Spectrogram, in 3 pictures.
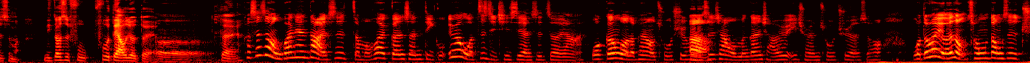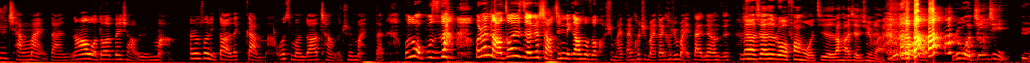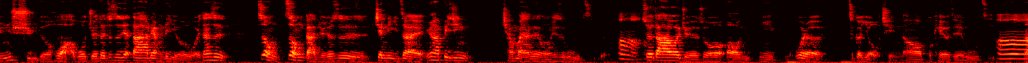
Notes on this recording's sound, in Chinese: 收音最近都有忽遠忽近的問題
